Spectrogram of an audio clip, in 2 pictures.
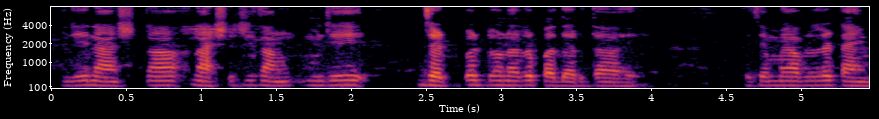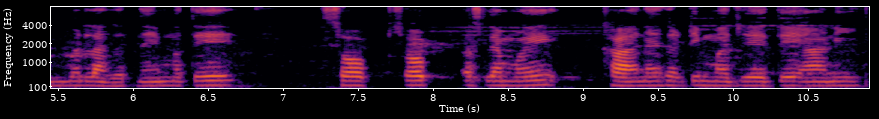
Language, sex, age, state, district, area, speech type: Marathi, male, 18-30, Maharashtra, Ratnagiri, urban, spontaneous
